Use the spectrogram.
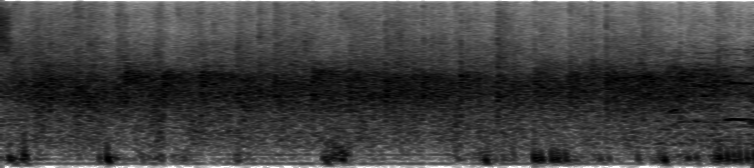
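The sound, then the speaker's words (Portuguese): A crowd of worshippers applauds steadily for several seconds to glorify the name of the Lord Jesus, a dense, loud wash of many hands clapping with no one speaking over it. “Aplauda e glorifica o nome do Senhor Jesus.”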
